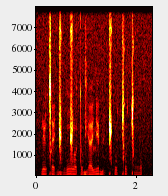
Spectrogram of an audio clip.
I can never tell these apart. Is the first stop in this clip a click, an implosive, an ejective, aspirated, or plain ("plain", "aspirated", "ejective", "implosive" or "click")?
click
